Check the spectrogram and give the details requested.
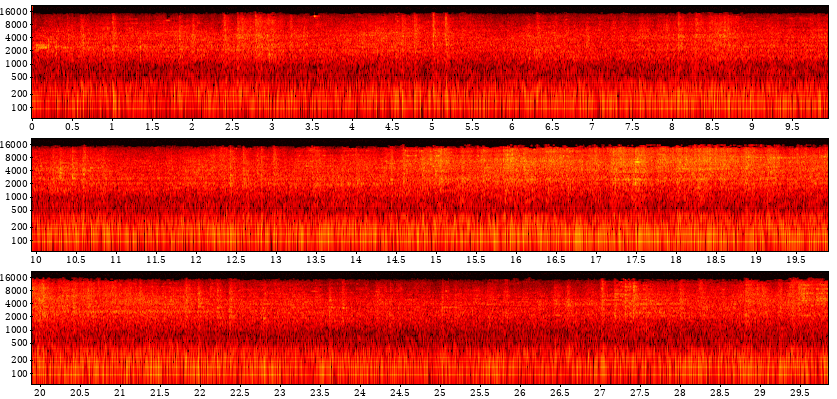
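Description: Double-stack intermodal container train rolling past: a steady low rumble of steel wheels on the rails.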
